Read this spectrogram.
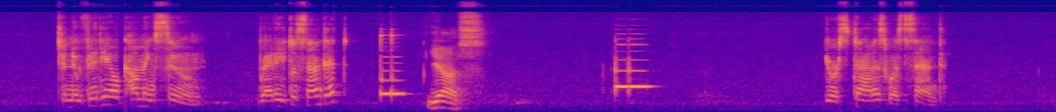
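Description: A phone's synthetic voice speaks through a small speaker.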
